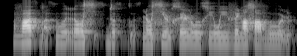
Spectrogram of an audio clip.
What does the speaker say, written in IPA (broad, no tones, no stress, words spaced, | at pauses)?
vɑθdˤṵθ βurosʲṵθduθ kṵθɳosʲuɳ xøɳwu xiwi veɳesˤɑ vuɳ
